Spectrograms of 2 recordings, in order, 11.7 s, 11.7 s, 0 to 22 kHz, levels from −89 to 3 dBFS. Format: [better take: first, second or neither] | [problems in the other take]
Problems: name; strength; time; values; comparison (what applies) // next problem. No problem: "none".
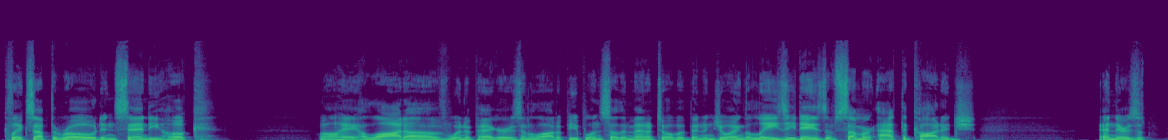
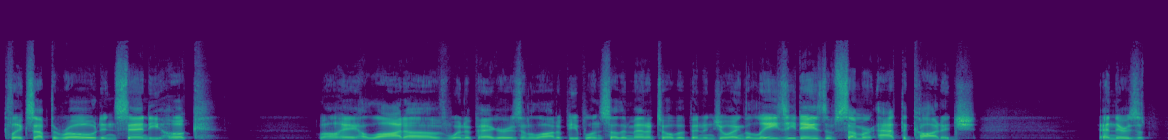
first | thin; very; fading below 350 Hz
